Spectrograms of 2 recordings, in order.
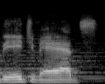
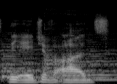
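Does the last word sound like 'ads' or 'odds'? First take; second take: ads; odds. First: The last word has a fronted 'a' vowel. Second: The last word has an open 'o' vowel.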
